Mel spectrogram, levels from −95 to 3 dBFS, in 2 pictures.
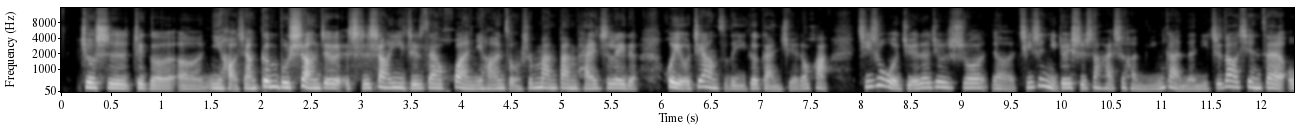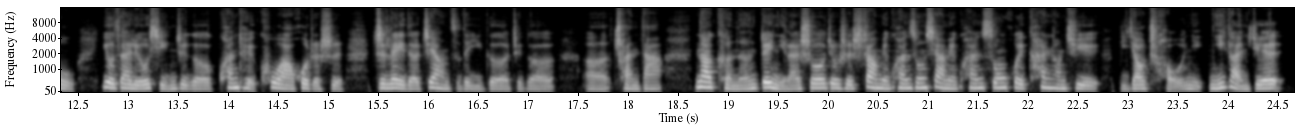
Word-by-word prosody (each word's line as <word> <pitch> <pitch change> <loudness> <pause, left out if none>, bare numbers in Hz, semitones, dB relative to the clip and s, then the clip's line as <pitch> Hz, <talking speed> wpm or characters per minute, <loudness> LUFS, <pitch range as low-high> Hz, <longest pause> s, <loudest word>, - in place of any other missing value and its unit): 就 220 -3 +6
是 190 -4 +4
这 185 - 0
个， 160 -3 -1
呃， 150 -1 -5
你 185 -1 +2
好 175 - +1
像 175 -2 +1
跟 245 +2 +7
不 220 - +7
上 195 -2 +6
这 200 - +2
个 - - -7
时 185 +1 +1
尚 205 +1 +3
一 210 -1 +3
直 180 0 0
在 185 0 0
换， 185 -4 +1
你 170 - -3
好 175 - -3
像 175 +3 -1
总 145 -4 -7
是 195 - -5
慢 195 -2 +1
半 185 -2 0
拍 175 0 -1
之 185 +2 -3
类 185 -1 +2
的， 160 -2 -4 0.3
会 - - +8
有 160 -4 +3
这 255 - 0
样 235 -5 +2
子 160 -7 -11
的 155 - -6
一 145 -1 -9
个 180 +2 -1
感 155 -6 -6
觉 140 - -9
的 170 +3 -6
话。 - - -4 0.3
其 245 +1 -2
实 315 - 0
我 250 - +2
觉 165 +3 -2
得 210 - 0
就 230 +2 0
是 220 - 0
说， 200 -1 -2
呃， 160 -4 -8
其 220 - -4
实 290 - -2
你 245 -6 +1
对 195 0 +1
时 175 - -1
尚 200 +4 -4
还 180 -1 -6
是 180 +5 -6
很 175 -5 -8
敏 140 +6 -8
感 210 - -3
的， 140 - -8
你 140 +1 -10
知 185 +5 -5
道 255 -1 +3
现 225 -3 0
在， 195 -3 +2
哦， 165 -6 -3 0.3
又 225 -3 +6
在 195 -1 0
流 165 0 +1
行 165 -4 -3
这 170 -1 -4
个， 150 -2 -5
宽 205 +9 -2
腿 195 - -4
裤 215 - -1
啊， 160 -4 +2
或 185 - +1
者 145 - -7
是 145 -1 -5 0.3
之 195 - +1
类 185 -2 +3
的 155 -2 -3
这 220 - +1
样 185 -6 -1
子 145 - -15
的 150 - -7
一 140 -1 -11
个 140 0 -6
这 145 +2 -13
个， 135 -3 -10 0.3
呃， 140 -1 -9
穿 155 -3 -3
搭。 155 0 -6 0.3
那 230 -1 +6
可 210 -6 -5
能 155 +4 -3
对 220 +4 +9
你 180 -8 0
来 150 +1 -5
说 195 +3 +2
就 190 -1 0
是 175 -2 -2
上 205 +4 +2
面 175 -2 0
宽 195 0 -1
松， 205 +1 +1
下 220 -1 +1
面 175 -2 -2
宽 200 -1 -2
松， 210 +1 0
会 205 -3 -1
看 205 +3 -3
上 175 -2 -1
去 165 -5 -4
比 145 - -15
较 165 +3 0
丑。 140 - -7
你 150 -2 -8
你 180 +5 +1
感 220 - -1
觉 175 +5 +3
180 Hz, 300 characters per minute, -23 LUFS, 155-205 Hz, 0.3 s, 对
